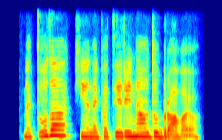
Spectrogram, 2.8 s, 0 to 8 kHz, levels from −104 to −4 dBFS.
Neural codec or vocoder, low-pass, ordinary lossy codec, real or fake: none; 7.2 kHz; none; real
